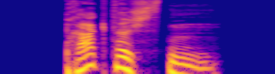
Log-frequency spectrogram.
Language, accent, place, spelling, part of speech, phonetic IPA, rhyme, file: German, Germany, Berlin, praktischsten, adjective, [ˈpʁaktɪʃstn̩], -aktɪʃstn̩, De-praktischsten.ogg
- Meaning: 1. superlative degree of praktisch 2. inflection of praktisch: strong genitive masculine/neuter singular superlative degree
